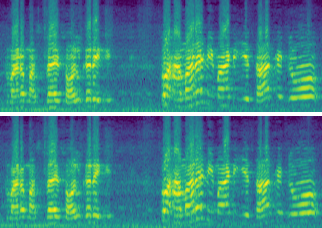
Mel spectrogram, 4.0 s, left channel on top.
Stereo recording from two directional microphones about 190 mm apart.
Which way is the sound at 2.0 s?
35° right (ahead or behind).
